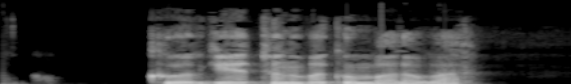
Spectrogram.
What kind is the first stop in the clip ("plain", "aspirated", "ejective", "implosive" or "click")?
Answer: aspirated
